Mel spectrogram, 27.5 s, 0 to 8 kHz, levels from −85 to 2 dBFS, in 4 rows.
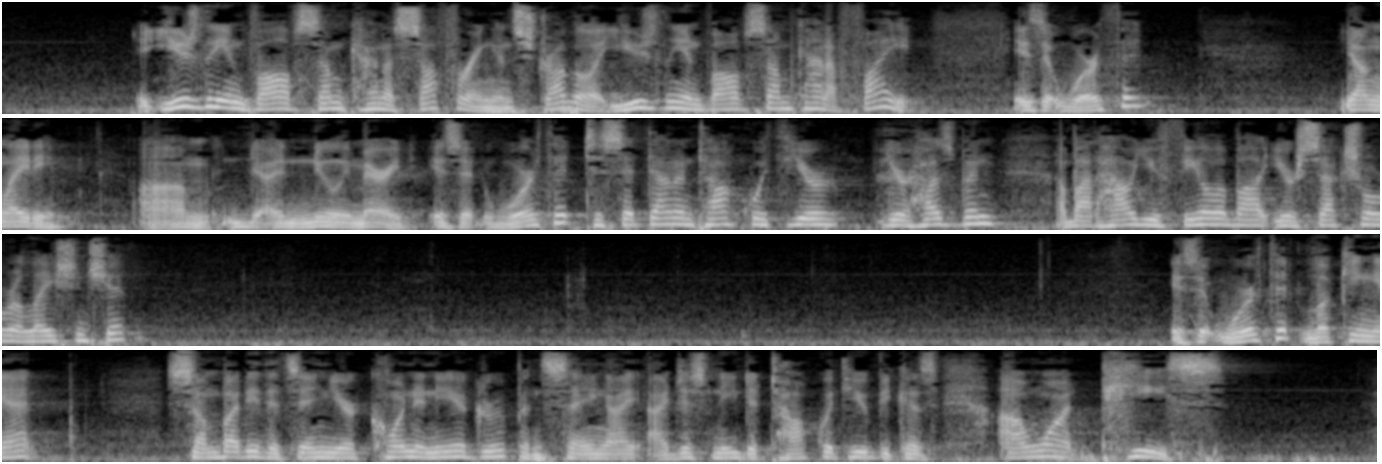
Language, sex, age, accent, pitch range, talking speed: English, male, 40-59, American, 100-150 Hz, 155 wpm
